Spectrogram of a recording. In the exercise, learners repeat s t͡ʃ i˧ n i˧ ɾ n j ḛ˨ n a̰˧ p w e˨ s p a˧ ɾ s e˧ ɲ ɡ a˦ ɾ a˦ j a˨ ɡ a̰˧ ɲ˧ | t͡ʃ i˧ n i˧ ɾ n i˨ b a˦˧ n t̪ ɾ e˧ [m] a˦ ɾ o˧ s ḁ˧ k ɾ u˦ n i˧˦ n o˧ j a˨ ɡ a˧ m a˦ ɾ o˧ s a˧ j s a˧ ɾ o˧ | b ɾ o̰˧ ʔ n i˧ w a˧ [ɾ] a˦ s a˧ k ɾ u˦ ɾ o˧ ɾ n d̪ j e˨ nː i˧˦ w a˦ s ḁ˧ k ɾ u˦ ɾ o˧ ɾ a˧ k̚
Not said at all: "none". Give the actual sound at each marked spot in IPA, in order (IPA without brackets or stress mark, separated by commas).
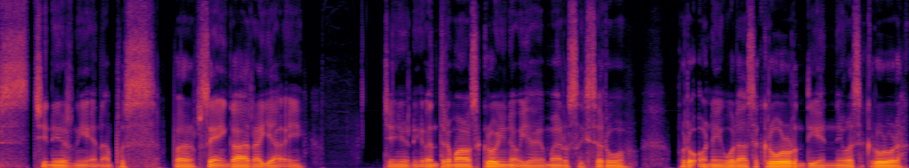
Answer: m, l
